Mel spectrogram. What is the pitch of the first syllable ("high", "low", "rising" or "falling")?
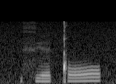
low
